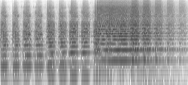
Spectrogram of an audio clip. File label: Horn Sect Effect; Sonic Foundry (Sony Creative Software); Jazz Solos and Sections; Effected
